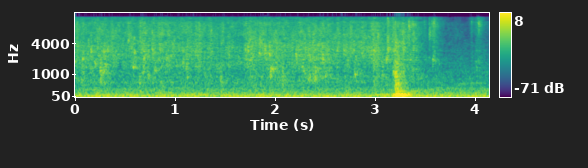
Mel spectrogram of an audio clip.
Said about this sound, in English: So I'm going to wash my hands really fast while the oven is preheating.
